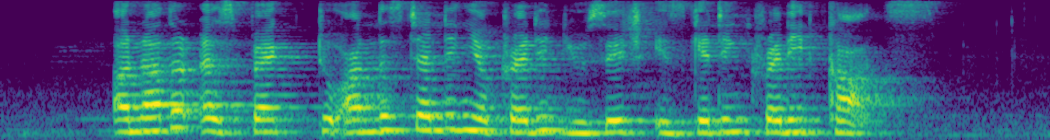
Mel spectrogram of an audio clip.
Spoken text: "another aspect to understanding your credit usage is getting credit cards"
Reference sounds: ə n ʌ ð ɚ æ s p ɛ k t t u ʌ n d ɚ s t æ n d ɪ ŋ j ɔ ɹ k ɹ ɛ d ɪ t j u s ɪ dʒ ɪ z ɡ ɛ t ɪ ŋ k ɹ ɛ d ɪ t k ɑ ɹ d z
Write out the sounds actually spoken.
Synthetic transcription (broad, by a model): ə n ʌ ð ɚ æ s p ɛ k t t u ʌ n d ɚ s t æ n d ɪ ŋ j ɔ k ɹ ɛ d ɪ t j u s ɪ dʒ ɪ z ɡ ɛ t ɪ ŋ k ɹ ɛ d ɪ t k ɑ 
